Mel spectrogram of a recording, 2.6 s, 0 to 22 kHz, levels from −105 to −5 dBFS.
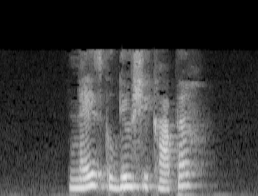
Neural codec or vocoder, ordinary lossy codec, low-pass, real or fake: codec, 32 kHz, 1.9 kbps, SNAC; AAC, 24 kbps; 14.4 kHz; fake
